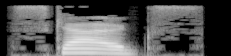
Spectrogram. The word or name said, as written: skaggs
